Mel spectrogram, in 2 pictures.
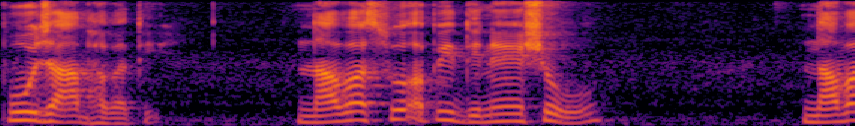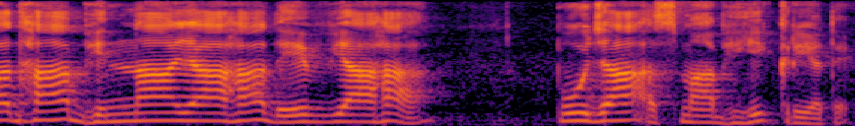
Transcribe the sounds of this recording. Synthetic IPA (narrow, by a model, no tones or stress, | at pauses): puːd͡ʒaːbʱɐʋɐt̪i | nɐʋɐsuɐpid̪ineːʃu | nɐʋɐd̪ʱaːbʱinːaːjaːɦɐ̆d̪eːʋjaːɦɐ̆ | puːd͡ʒaːʔɐ̰smaːbʱiɦikɾijɐt̪eː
